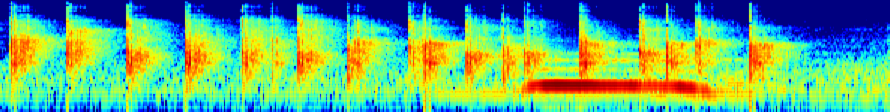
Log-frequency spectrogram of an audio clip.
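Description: Sparse hand clapping, about three or four claps a second, from a small audience or a single person. A long drawn-out call from one voice joins in during the second half.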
